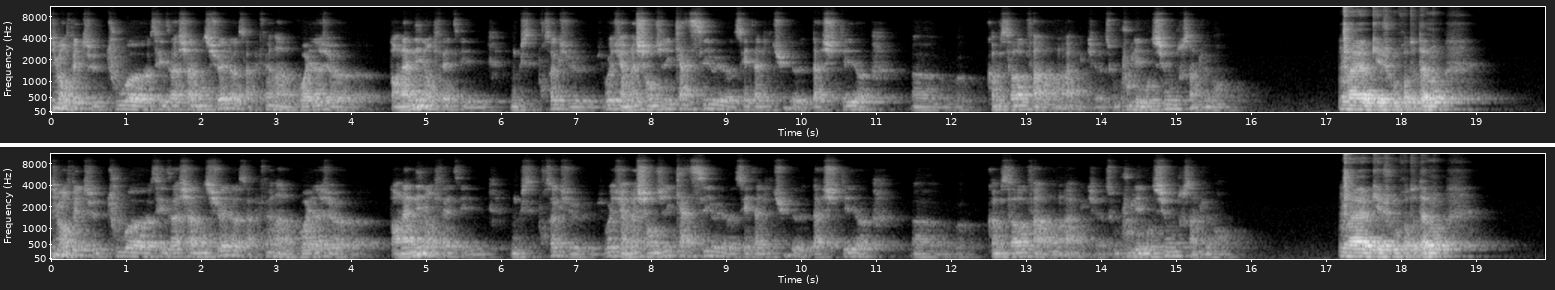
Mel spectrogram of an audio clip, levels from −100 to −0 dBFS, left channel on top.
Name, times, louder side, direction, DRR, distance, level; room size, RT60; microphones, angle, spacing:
voice 1, 0.0-4.1 4.5-11.1 11.5-12.1 12.5-15.6, left 2 dB, 80° left, -2 dB, 0.6 m, -30 dB
voice 2, 17.2-19.0, equal, 40° left, -6 dB, 0.8 m, -18 dB
2.4 x 2.0 x 2.8 m, 0.96 s
head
